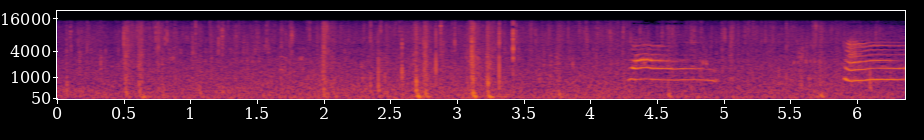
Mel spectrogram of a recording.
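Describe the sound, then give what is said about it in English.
Cat meows twice near the end as it moves through a dripping wet forest over mossy fallen branches; light rustling and soft ticks fill the quieter stretch before. “Cat makes its way through the mossy branches of a fallen tree, still dripping with water.”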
